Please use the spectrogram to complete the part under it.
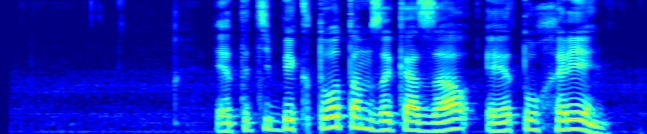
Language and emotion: Russian, angry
